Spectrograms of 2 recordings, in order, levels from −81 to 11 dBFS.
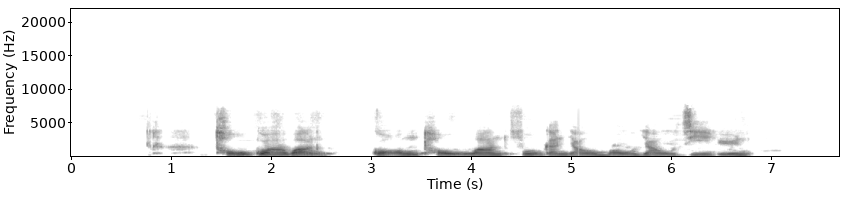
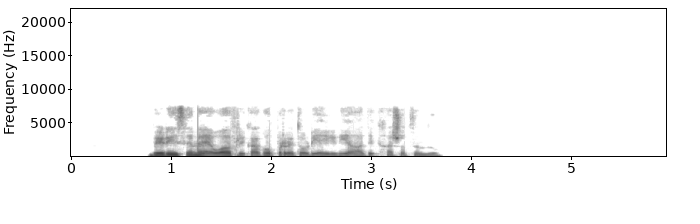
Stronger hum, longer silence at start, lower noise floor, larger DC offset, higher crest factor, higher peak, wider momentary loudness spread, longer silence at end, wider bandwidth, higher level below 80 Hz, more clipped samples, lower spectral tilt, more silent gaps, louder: neither; about the same, 0.75 s vs 0.8 s; about the same, under -90 dBFS vs under -90 dBFS; neither; about the same, 20 dB vs 20 dB; about the same, -4 dBFS vs -6 dBFS; about the same, 15 LU vs 14 LU; second, 0.9 s vs 2.25 s; about the same, 7.6 kHz vs 7.8 kHz; second, -72 dBFS vs -56 dBFS; neither; second, -4 dB/octave vs -6.5 dB/octave; neither; about the same, -25 LUFS vs -23 LUFS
